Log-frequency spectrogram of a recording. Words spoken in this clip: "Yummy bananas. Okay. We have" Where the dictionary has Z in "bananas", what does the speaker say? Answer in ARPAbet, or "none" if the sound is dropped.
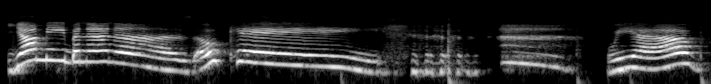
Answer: Z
